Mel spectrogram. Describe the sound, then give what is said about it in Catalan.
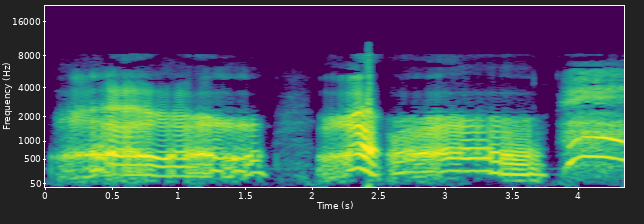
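A voice imitates an ogre's growl: several long, rough, guttural bursts with short breaks between them, loud, the last one rising and falling in pitch. “Llavors van sentir una veu que feia...”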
